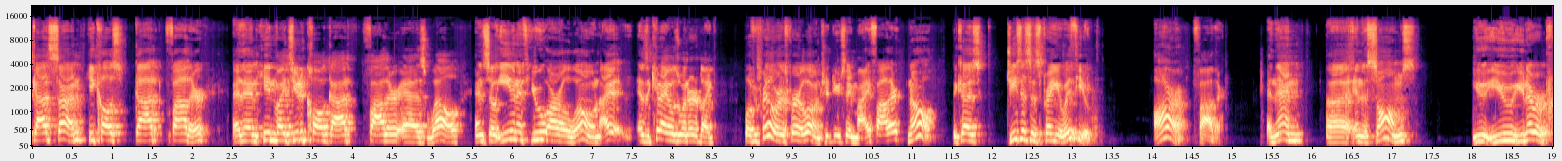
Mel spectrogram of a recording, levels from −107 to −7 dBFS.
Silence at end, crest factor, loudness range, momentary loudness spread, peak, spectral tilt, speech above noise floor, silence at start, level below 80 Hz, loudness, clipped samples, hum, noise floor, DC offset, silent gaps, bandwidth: 0 s; 10 dB; 3 LU; 6 LU; 0 dBFS; -4.5 dB/octave; 69 dB; 0 s; -58 dBFS; -10 LUFS; under 0.1%; none; -78 dBFS; under 0.1%; none; 15.5 kHz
